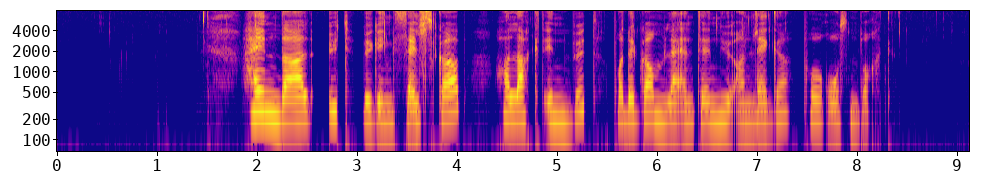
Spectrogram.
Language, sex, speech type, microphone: Norwegian, female, read, Sennheiser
